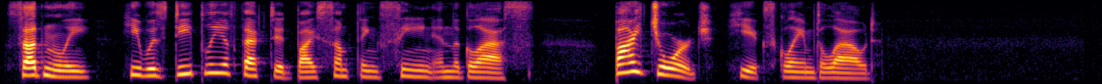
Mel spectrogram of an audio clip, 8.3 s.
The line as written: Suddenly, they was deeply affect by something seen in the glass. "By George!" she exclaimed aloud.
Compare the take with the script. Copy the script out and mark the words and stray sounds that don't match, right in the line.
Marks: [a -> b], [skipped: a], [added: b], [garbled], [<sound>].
Suddenly, [they -> he] was deeply [affect -> affected] by something seen in the glass. "By George!" [she -> he] exclaimed aloud.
